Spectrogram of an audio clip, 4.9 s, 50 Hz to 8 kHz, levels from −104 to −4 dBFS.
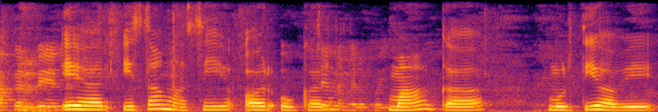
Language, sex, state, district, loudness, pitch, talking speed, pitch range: Hindi, female, Chhattisgarh, Sarguja, -17 LUFS, 245 Hz, 110 wpm, 225-255 Hz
